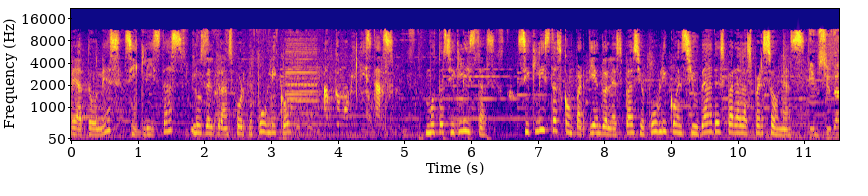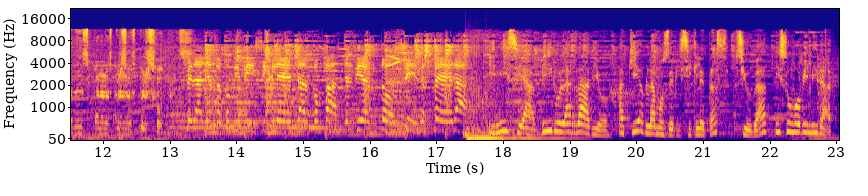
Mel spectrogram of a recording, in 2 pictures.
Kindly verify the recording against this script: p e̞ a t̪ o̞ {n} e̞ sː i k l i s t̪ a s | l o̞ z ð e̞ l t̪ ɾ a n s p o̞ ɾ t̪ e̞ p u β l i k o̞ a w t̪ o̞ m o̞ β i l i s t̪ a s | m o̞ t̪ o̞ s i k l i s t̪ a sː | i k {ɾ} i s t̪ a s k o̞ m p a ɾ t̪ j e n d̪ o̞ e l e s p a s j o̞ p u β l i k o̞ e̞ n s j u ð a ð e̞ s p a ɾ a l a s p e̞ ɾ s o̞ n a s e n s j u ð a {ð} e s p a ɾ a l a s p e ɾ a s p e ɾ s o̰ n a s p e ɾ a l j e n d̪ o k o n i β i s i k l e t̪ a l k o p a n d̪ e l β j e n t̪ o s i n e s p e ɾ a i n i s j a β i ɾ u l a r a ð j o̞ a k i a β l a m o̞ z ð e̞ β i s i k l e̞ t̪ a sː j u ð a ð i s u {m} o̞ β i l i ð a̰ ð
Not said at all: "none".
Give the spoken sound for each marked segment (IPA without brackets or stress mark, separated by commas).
n, l, ð, m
